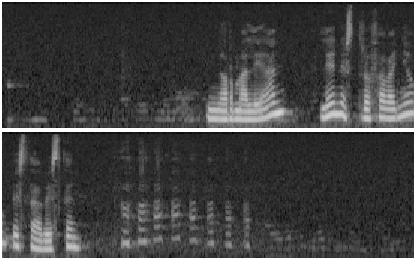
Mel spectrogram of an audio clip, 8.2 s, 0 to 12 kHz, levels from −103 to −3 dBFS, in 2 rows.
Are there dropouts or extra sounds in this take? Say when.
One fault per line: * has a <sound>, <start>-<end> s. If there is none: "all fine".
* has a laugh, 5.2-6.6 s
